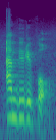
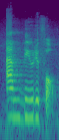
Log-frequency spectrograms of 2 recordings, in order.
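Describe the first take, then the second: First: I am is contracted into one syllable. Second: I am is contracted into one syllable.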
